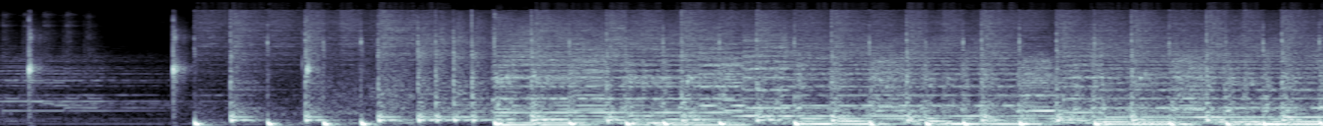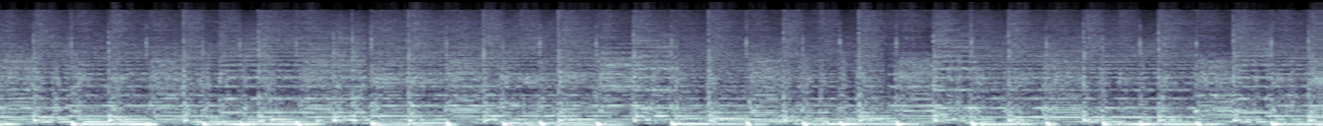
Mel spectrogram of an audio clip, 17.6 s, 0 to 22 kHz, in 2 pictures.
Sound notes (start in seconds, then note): 1.2 snaps finger rhythmically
